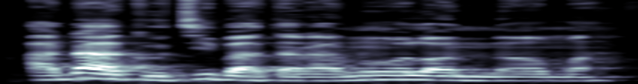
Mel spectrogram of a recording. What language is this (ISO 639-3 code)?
ibo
